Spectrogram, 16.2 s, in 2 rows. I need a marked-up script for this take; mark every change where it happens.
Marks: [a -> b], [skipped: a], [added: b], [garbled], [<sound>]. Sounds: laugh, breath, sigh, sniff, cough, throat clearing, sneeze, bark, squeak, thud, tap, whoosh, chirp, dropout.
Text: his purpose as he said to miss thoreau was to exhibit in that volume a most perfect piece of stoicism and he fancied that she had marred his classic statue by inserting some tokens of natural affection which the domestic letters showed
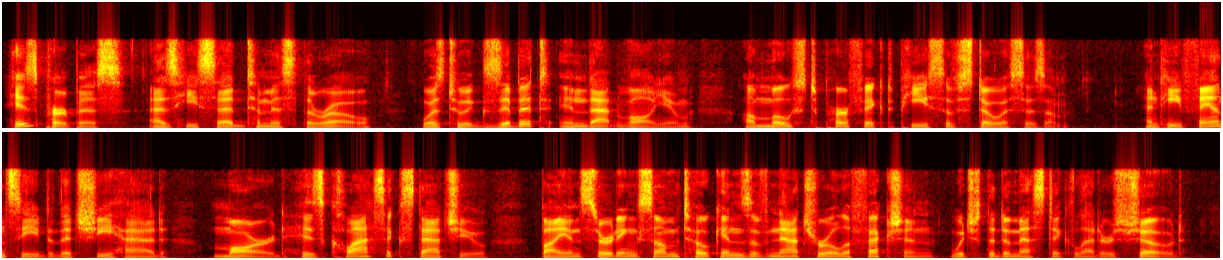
his purpose as he said to miss thoreau was to exhibit in that volume a most perfect piece of stoicism and he fancied that she had marred his classic statue by inserting some tokens of natural affection which the domestic letters showed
